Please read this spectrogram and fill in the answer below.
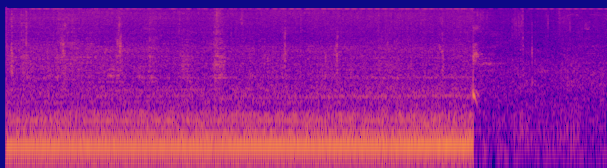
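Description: Steady low engine hum heard from inside a car, cutting off suddenly about five seconds in.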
